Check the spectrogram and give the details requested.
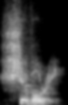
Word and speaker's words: chivalry: Chivalry, so ch is pronounced like a sh.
